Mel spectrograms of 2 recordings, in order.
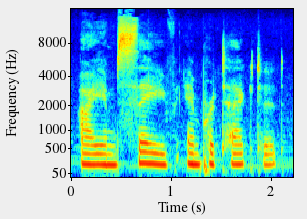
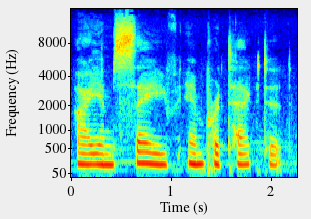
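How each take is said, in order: Both takes have the same delivery.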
